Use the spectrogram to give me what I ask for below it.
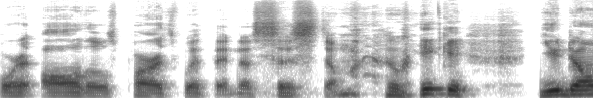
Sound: laughs

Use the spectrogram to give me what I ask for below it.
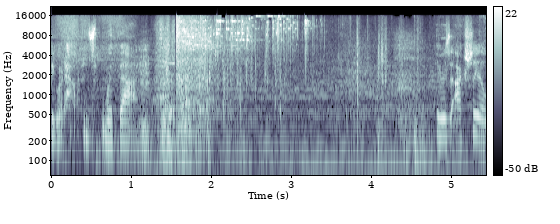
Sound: glass shattering

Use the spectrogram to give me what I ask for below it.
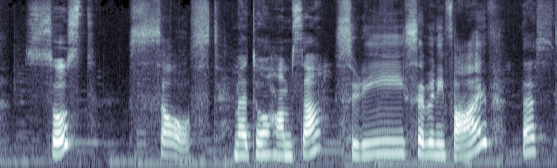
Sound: none

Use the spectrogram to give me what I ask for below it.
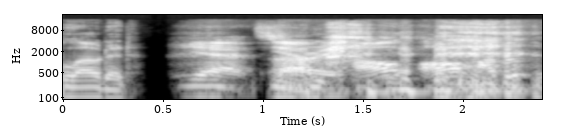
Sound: laughter

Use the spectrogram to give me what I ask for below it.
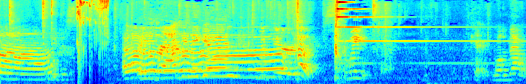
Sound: yelling; bell rings

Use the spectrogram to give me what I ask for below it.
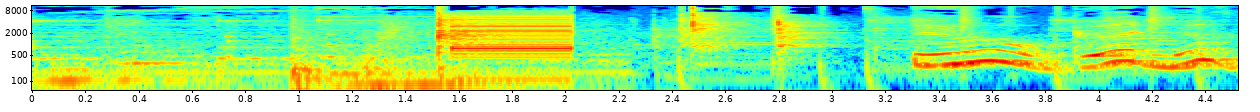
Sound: beeps buzzer

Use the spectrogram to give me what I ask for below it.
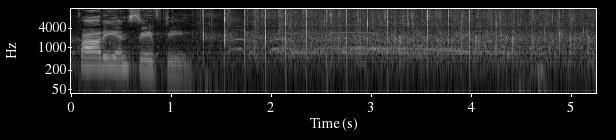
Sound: cheers and applause

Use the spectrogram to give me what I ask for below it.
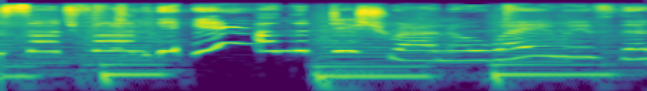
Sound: dog laughs

